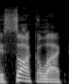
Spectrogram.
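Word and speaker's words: Sokaluk: And yes, the name Brendan Sockolak appears as if it should be pronounced Sockoluk or Sockaluk, whatever. We watch some old news reports and they all say Sockolak, so if you have any complaints about pronunciation, direct them to the past.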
